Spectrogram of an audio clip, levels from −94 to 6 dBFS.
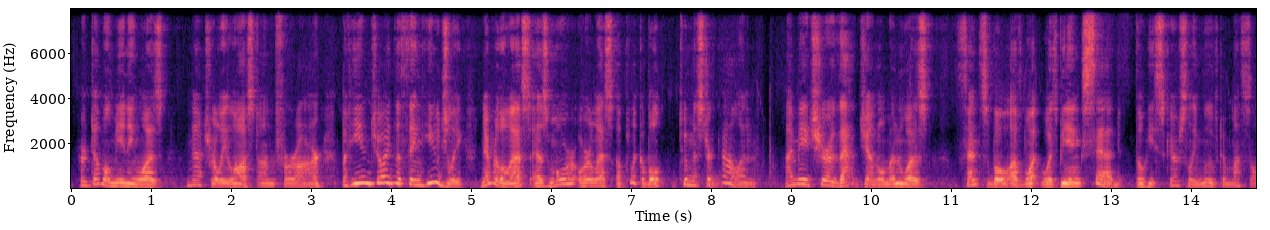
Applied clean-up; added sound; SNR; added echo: neural separator model SepFormer DNS4.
